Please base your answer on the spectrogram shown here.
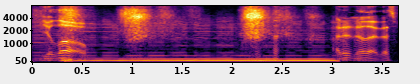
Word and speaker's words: Yello: Oh, so it's pronounced like the word hello, except with a Y at the front. Yellow.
